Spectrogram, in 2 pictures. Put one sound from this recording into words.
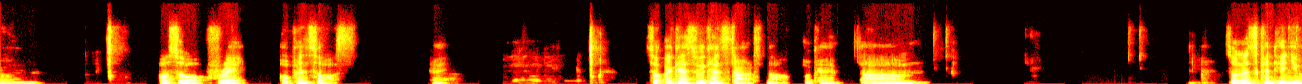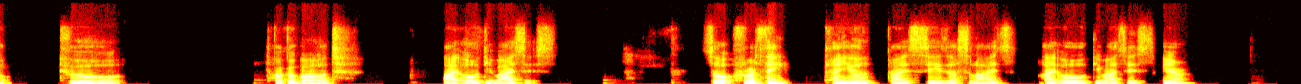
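A man speaks calmly through a microphone, as if on an online call, in short phrases with pauses.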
